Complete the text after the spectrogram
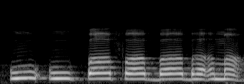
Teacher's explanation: जीभ के संयोग से जो हमारे होंठ हैं वो मिल जाते हैं। इन्हें ओष्ठय वर्ण कहते हैं।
